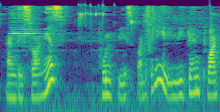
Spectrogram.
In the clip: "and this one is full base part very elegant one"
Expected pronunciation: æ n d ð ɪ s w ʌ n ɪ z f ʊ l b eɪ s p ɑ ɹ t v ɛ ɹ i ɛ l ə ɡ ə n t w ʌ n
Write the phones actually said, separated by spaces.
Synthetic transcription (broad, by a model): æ n d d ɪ s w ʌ n ɪ z f ʊ l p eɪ s b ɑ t v ɛ ɹ i ɛ l ə ɡ ə n t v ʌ n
